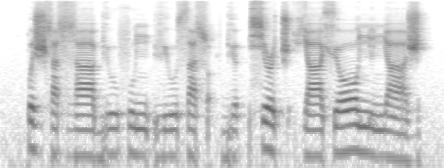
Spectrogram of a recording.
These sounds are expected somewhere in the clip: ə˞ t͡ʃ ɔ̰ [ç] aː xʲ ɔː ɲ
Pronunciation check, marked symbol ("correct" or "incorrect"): correct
